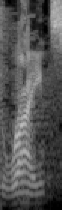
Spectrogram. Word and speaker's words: Reince: Reince Priebus and again his name is rights it rhymes with pints who's kind of looking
